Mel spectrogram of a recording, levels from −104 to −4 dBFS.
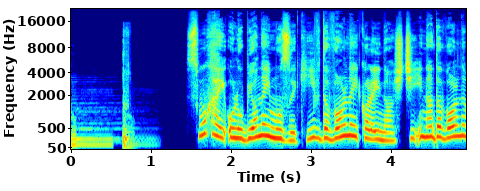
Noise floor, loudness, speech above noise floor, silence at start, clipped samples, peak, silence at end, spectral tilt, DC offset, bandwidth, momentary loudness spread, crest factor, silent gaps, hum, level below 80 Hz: -47 dBFS; -24 LUFS; 24 dB; 0 s; under 0.1%; -10 dBFS; 0 s; -4.5 dB/octave; under 0.1%; 19.5 kHz; 19 LU; 14 dB; 1.13-1.43 s; none; -66 dBFS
